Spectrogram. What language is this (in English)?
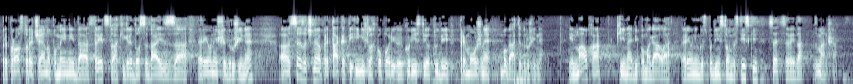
Slovenian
